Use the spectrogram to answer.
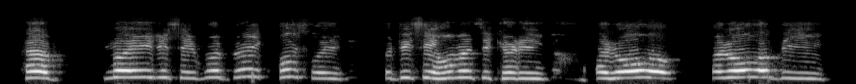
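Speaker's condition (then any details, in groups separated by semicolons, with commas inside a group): Cerebral palsy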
